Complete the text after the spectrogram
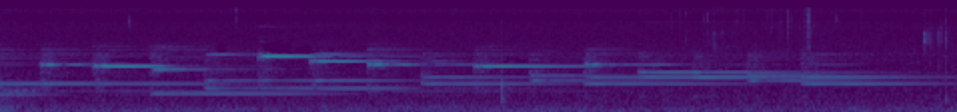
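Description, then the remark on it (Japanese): An electronic 'bath ready' chime melody from a bath water heater, signalling that the bath has finished heating, plays a short sequence of clear, stepped beeping notes, steady and moderately loud over a faint background hiss, with no talking. “風呂が沸きましたということでね”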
